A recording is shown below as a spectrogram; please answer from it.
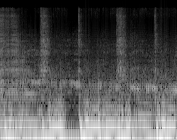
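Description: Electronic dance music from a live DJ set, played loud over the venue's sound system. It has a heavy bass line and a steady beat of about two hits a second.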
